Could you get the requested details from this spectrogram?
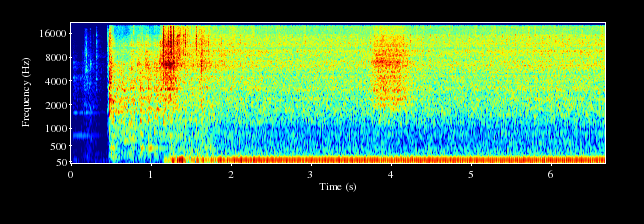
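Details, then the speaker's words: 2004 Ford Crown Victoria V8 at 170,000 miles with two broken exhaust manifold studs at the back of the driver's side; catches and idles with a faint, regular tick over the rumble: exhaust manifold leak tick. "well you heard that right the notorious Ford broken exhaust manifold bolts sound this here is my define 2004 Ford Crown Victoria 170,000 miles on it"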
